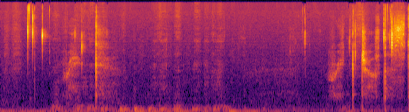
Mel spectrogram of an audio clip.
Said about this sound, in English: let's write down our names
